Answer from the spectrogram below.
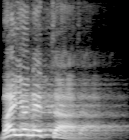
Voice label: French Announcer; Bayonetta; SSBU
